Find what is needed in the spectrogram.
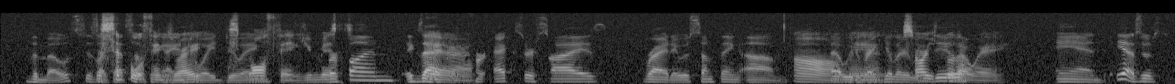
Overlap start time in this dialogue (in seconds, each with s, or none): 1.0 s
